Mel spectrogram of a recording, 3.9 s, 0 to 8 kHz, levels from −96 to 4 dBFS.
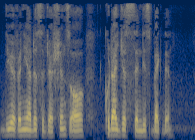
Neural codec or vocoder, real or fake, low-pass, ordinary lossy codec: codec, 16 kHz in and 24 kHz out, 1 kbps, XY-Tokenizer; fake; 7.2 kHz; MP3, 32 kbps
